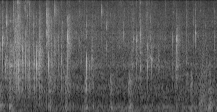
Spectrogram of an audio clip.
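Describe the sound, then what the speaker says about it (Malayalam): Hot oil sizzles and crackles close up as mustard seeds and red chillies fry, with sharp pops of bursting mustard seeds through a steady frying hiss. "കടുക് പൊട്ടി വന്നിട്ടുണ്ട്."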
